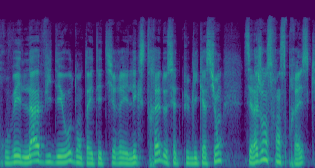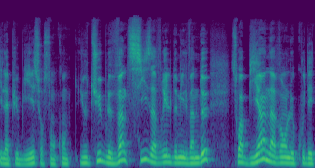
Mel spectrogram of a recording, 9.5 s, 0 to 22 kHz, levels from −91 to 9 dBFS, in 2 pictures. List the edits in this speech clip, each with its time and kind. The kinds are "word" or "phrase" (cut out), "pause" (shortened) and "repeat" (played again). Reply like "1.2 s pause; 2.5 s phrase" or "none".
none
